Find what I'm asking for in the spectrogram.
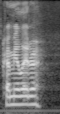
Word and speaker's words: cremulator: I had this picture in my mind of, is it pronounced cremulator? – Cremulator, yeah.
